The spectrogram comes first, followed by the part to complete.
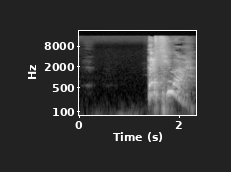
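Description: A woman sneezing once, loudly and suddenly, about one and a half seconds in.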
